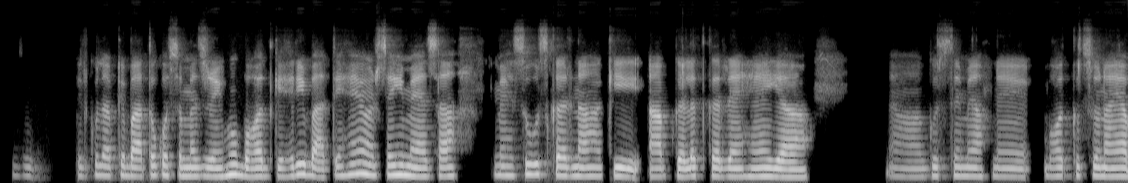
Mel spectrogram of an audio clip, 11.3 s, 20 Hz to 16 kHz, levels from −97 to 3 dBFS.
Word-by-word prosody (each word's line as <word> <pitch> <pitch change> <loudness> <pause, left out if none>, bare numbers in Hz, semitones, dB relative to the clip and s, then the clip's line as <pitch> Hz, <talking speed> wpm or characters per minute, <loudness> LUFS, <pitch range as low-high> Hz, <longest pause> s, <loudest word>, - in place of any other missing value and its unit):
जी, 175 -1 -18 0.5
बिल्कुल 175 +2 -6
आपकी 180 +1 -3
बातों 170 +2 +2
को 190 - 0
समझ 170 -2 0
रही 165 -1 +3
हूँ, 200 +2 +5
बहुत 165 -1 +2
गहरी 175 +6 +2
बातें 165 -1 -1
हैं 210 +3 +1
और 200 -2 +3
सही 195 0 +3
में 180 -2 +4
ऐसा 170 +1 0 0.4
महसूस 200 +3 -1
करना 175 -1 +2
कि 175 0 +4 0.3
आप 160 0 +1
गलत 170 +2 +1
कर 165 -2 +1
रहे 160 0 +1
हैं 165 0 +2
या 155 -2 +4 1.0
अ, 155 -1 -9
गुस्से 175 +1 -4
में 170 0 -1
आपने 165 0 -5 0.4
बहुत 170 0 -4
कुछ 180 0 -6
सुनाया 165 -2 +2
170 Hz, 170 wpm, -22 LUFS, 165-180 Hz, 1.0 s, हूँ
